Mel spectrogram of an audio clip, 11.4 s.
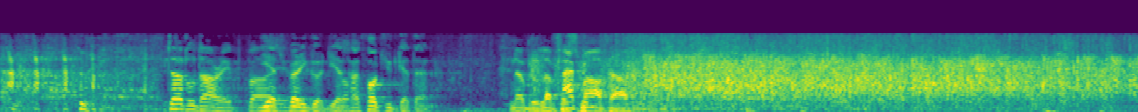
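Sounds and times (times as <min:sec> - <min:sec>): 
laughter: 0:00.0 - 0:01.7
speech: 0:00.8 - 0:01.0, 0:01.7 - 0:04.5, 0:05.1 - 0:06.6
audience applause: 0:05.2 - 0:11.3.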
